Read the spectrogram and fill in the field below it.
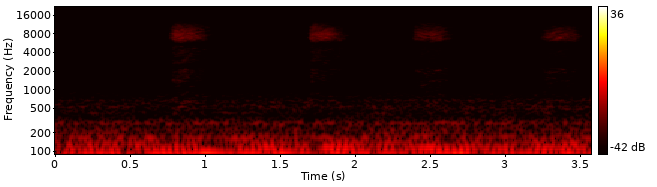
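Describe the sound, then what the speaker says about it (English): Hair spray hissing onto hair in four short, bright bursts, each under a second and evenly spaced, heard close over a steady low room hum while the hair is scrunched. "I'm going to spray it all down and scrunch as I go"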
